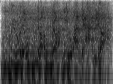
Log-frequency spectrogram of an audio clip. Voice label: gibberish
